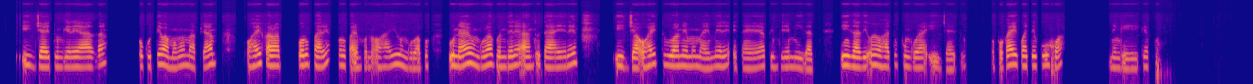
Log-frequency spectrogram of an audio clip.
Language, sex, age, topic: Oshiwambo, male, 25-35, agriculture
